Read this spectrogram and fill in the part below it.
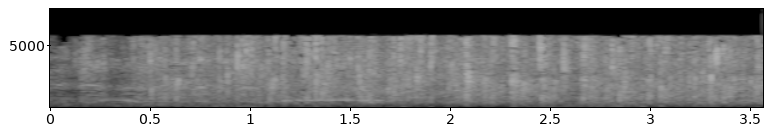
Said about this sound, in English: So that's the end of that thing. So applaud me.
